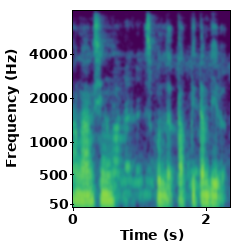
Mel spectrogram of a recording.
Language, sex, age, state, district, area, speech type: Manipuri, male, 30-45, Manipur, Kakching, rural, spontaneous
